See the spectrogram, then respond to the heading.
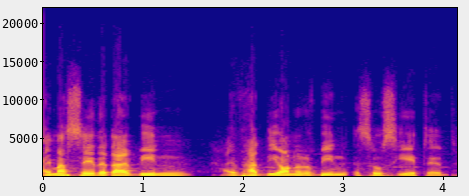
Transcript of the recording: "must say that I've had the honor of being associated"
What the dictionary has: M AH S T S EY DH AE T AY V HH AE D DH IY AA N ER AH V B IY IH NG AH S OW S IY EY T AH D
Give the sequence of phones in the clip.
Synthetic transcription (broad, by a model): M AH S T S EY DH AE T AY V HH AE D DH IY AA N ER AH V B IY IH NG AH S OW S IY EY T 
